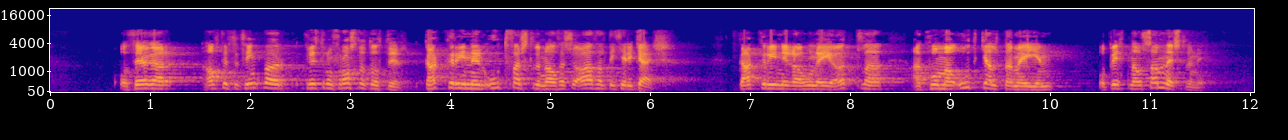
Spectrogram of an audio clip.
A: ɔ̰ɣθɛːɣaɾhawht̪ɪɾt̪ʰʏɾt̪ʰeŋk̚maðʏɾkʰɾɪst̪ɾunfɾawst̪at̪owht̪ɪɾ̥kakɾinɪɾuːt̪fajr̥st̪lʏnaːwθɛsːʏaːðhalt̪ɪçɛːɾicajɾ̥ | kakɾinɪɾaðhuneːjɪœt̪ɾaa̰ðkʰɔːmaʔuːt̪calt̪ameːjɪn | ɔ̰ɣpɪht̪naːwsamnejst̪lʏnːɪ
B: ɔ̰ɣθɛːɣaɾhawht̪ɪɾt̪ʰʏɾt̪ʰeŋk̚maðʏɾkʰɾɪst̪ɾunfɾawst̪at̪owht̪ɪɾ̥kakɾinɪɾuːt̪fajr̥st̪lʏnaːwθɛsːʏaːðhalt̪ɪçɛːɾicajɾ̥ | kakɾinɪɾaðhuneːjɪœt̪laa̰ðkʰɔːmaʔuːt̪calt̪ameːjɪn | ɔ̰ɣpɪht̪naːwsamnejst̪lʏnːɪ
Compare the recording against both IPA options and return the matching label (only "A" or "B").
B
